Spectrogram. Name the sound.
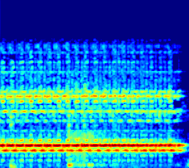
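telephone ringing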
